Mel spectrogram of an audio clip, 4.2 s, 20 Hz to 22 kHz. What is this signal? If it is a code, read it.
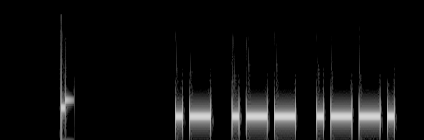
Morse code, heard as a keyed tone, about 17 wpm, 700 Hz. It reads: AWP
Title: USA Call Sign Postfixes - 3 Letters 17wpm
